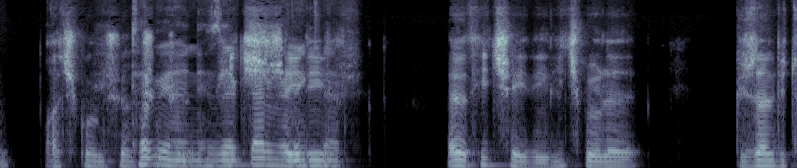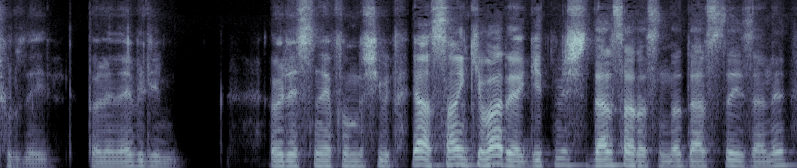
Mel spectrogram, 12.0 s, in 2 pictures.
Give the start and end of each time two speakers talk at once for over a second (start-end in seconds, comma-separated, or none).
1.0-2.6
